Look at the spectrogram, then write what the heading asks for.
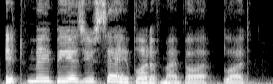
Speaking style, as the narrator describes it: Dany replied gravely

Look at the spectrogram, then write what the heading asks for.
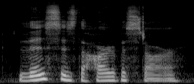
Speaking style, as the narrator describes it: he said quietly, his voice low now

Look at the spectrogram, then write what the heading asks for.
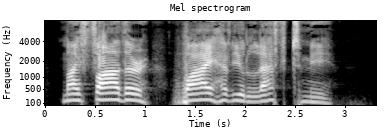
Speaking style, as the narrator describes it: Joshua cried out

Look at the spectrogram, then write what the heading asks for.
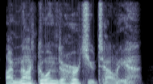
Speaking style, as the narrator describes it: the man grunts

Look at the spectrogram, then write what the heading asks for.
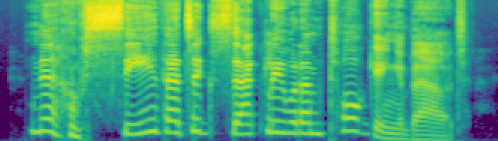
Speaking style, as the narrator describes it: Eva said, laughing

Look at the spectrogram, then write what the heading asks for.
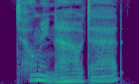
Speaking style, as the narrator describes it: he said, whispering

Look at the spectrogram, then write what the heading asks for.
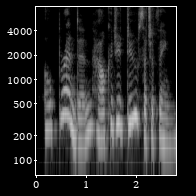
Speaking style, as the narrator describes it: said his mother in a shocked voice

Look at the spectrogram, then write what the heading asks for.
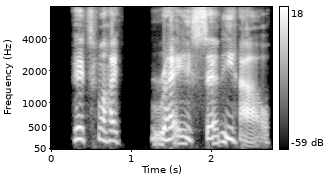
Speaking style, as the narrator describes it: gasped the colonel

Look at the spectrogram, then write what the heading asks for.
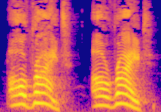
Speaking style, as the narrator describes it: CL yelled toward the window at the Belladonna statue

